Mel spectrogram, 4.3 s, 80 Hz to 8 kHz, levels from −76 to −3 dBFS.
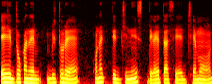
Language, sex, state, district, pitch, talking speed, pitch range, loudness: Bengali, male, Tripura, Dhalai, 135 Hz, 110 wpm, 125-145 Hz, -17 LUFS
